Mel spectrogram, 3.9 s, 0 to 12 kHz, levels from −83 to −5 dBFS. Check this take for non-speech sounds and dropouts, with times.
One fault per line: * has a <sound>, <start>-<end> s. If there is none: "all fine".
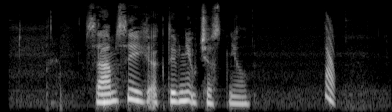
* has a chirp, 3.2-3.4 s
